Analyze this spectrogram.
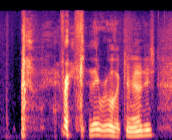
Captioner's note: laughs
